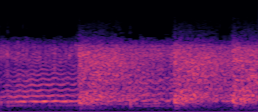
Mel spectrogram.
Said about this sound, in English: There's a motorboat.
